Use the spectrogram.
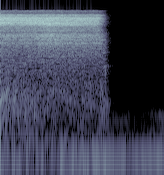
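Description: A voice imitates the letter S as a single sustained, bright hiss lasting under a second before cutting off into silence.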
